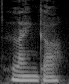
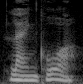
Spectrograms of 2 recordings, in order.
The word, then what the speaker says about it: languor: lethargic is an adjective word number six is Langer the word Langer is the synonym for word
